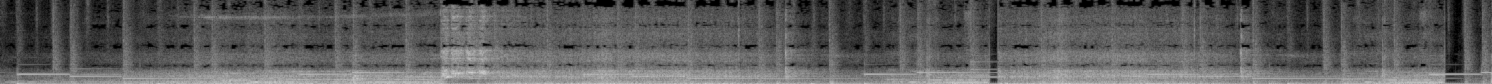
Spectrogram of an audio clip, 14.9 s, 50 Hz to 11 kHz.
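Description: Background music over a KTM Duke 390's single-cylinder engine running, heard as a steady low rumble with a brief louder surge about four and a half seconds in.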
